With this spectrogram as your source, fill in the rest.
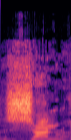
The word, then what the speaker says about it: ZHänrę: It's Zhanrę. It's a zhuzh on it because he put a whole J right there, Zhanrę. I'm like, who is that? That's not me. You got to say it right. It's zh.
